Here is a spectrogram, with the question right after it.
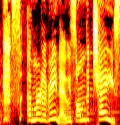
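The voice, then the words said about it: Put-on Australian accent. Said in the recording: “That's my accent.”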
